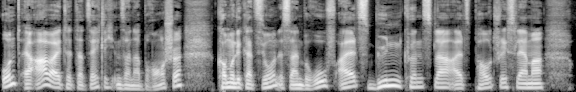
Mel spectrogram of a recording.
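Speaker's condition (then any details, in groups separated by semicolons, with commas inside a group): No condition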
